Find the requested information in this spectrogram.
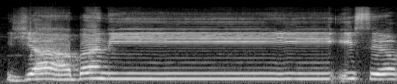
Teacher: या के ऊपर खड़ी ज़बर है, एक अलिफ की मिकदार खींच के पढ़ेंगे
